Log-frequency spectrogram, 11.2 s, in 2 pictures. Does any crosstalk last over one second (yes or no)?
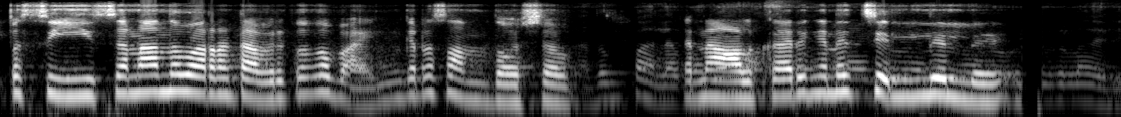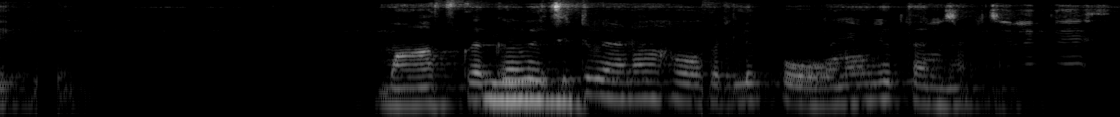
yes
